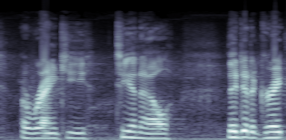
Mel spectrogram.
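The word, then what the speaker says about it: Reinke: Ranke. That's what I'm saying. Is that how you say it, Ranke?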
